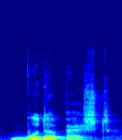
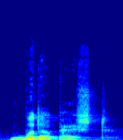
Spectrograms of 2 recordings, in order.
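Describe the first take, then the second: The two takes are said the same way.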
